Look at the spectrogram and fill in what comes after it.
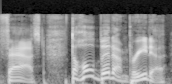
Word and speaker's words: Breida: Whenever healthy, Breida is unbelievable. – And just remember, it rhymes with cheetah.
